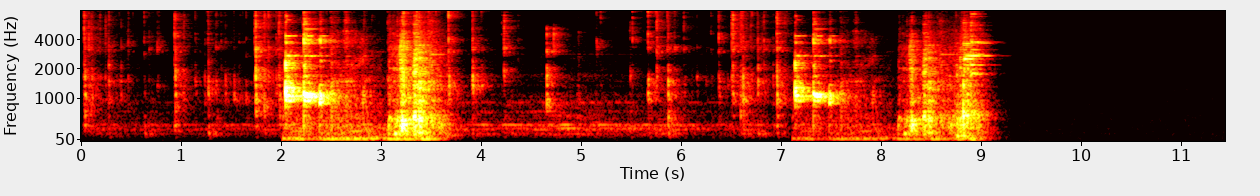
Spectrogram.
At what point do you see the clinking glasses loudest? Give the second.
2 s.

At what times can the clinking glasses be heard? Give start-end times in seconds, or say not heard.
2.0-3.6, 7.1-9.1.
